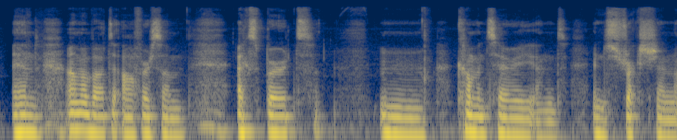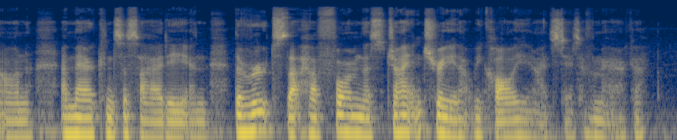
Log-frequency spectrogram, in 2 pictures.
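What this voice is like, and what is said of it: Pretentious put-on accent. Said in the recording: “I don't know why I have this accent ... we sound quite pretentious”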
